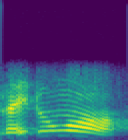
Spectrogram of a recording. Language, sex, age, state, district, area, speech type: Bodo, female, 30-45, Assam, Kokrajhar, rural, conversation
